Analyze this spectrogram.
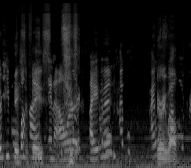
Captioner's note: chuckles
